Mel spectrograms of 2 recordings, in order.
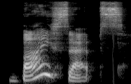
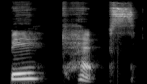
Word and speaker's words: biceps: word we have that we would typically pronounce biceps hmm in latin this word is actually pronounced bikes that i again will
